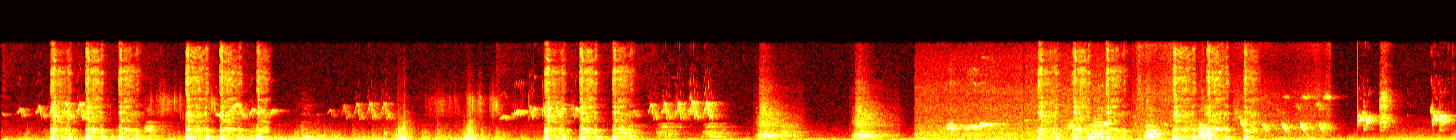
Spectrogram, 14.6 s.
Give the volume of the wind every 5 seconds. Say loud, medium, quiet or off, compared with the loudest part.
loud, medium, medium.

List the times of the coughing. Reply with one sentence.
You can hear the coughing from 0.0 to 2.7 s, from 5.0 to 6.4 s and from 9.9 to 12.6 s.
